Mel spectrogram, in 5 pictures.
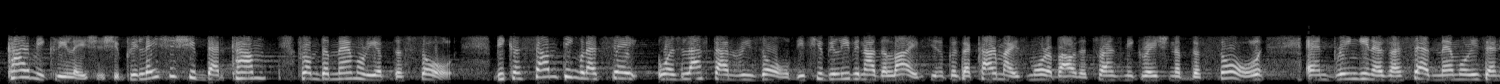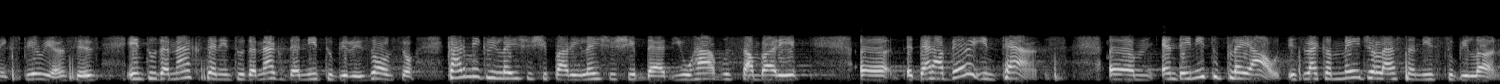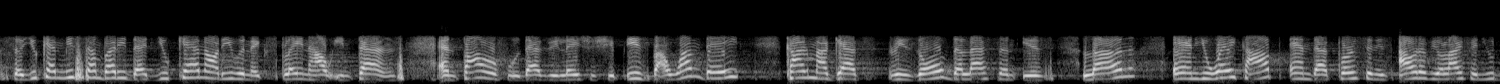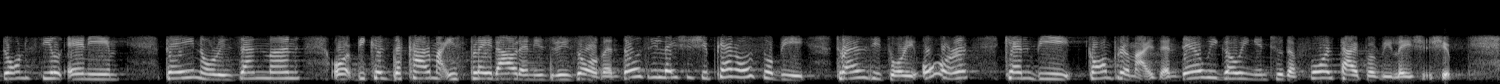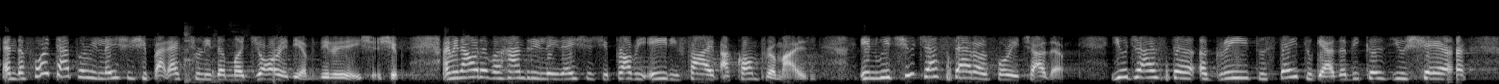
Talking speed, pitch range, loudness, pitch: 165 wpm, 235-310 Hz, -17 LUFS, 270 Hz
